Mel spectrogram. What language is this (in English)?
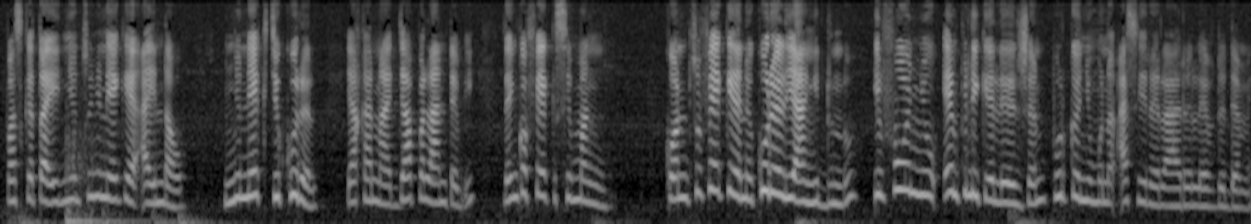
Wolof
